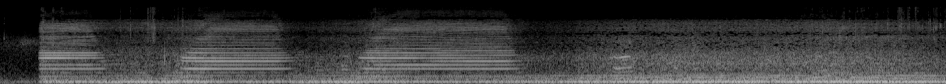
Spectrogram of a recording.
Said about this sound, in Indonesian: Gemuruh suara genset klakson anjungan pengeboran atau drilling rig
